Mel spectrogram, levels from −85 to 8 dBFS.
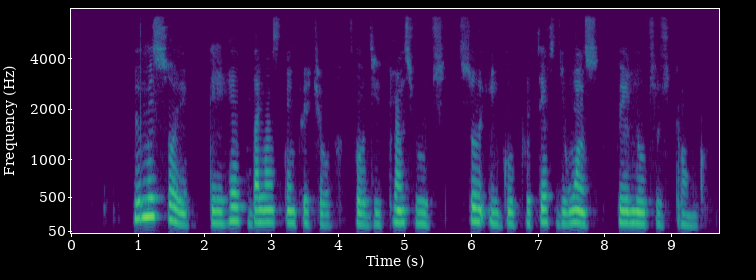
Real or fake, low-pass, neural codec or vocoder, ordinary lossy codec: fake; 7.2 kHz; codec, 44.1 kHz, 7.8 kbps, Pupu-Codec; none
